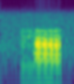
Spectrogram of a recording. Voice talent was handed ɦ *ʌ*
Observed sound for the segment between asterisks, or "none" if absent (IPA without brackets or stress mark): ʌ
